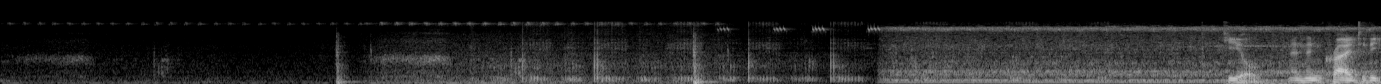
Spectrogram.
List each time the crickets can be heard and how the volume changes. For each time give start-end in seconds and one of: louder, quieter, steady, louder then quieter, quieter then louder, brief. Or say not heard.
0.0-13.7 louder.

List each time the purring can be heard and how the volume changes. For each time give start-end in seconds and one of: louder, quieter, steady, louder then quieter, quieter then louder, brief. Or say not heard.
4.7-11.1 quieter.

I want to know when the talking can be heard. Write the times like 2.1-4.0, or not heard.
12.2-13.7.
